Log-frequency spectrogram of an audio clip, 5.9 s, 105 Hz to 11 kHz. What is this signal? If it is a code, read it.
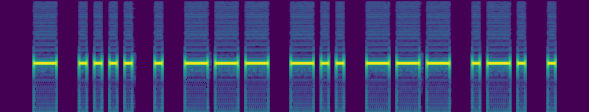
Morse code, heard as a keyed tone, about 16 wpm, 800 Hz. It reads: THEODORE
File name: TH Runs / TH Runs mp3s / TH Runs @15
